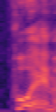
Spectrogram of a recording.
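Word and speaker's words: Po&me: là de la marque poemme alors ça s'écrit comme ça po esperluette ça s'appelle une esperluette cette chose là donc po esperluette me c'est la marque poemme ils ont plusieurs formes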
